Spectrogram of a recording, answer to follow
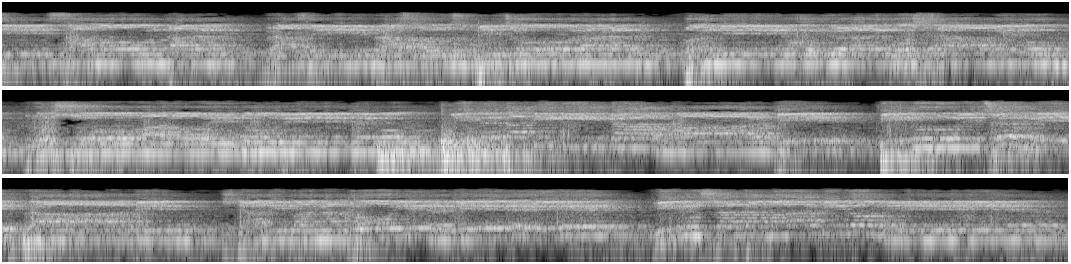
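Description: Aromanian folk song performed with singing over instrumental accompaniment, with a steady low note under the melody. The song runs in phrases of about four seconds, with brief dips between them.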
